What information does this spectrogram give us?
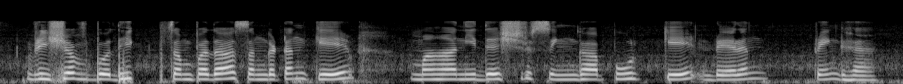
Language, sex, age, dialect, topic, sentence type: Hindi, female, 18-24, Marwari Dhudhari, banking, statement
